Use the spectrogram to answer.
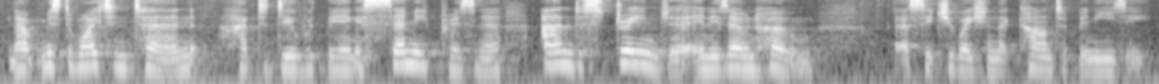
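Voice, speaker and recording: A woman's voice: medium pitch, moderate pace, hardly any pauses, slight background noise, natural voice. A woman in a British TV drama reading a careful, formal report on a family to the court. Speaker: children's guardian giving a report.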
